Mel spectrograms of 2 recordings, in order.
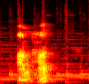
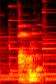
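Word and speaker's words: আহ্লাদ: আসলে এর সঠিক উচ্চারণ হচ্ছে আলহাদ।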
